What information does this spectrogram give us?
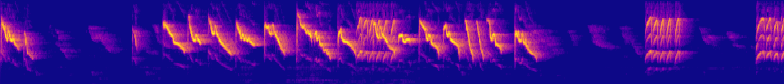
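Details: Buxtoni white-eye (pleci) singing in vigorous gacor and ngecir style: a dense run of high, rapid chirps and downslurred notes packed into nearly four seconds, then short buzzy trilled bursts after a pause, with a faint low hum early on.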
